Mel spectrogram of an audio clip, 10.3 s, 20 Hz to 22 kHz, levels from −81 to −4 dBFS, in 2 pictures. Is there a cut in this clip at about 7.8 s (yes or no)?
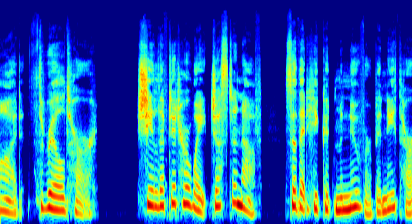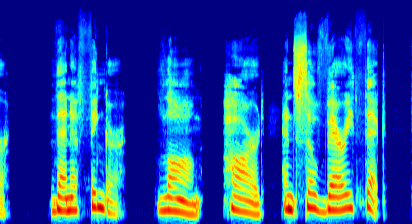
no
